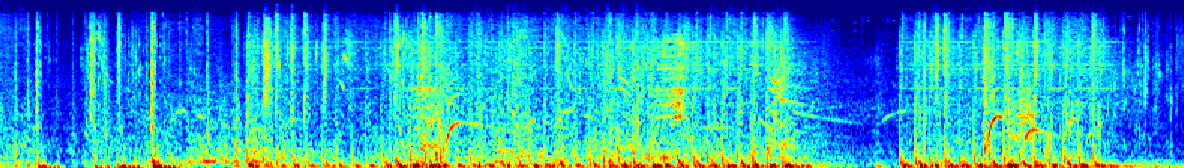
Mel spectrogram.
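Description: Sustained video game gunfire, dense overlapping bursts and crackling shots layered with clanking and rumbling battle noise, continuous and fairly loud with a brief dip before resuming.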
